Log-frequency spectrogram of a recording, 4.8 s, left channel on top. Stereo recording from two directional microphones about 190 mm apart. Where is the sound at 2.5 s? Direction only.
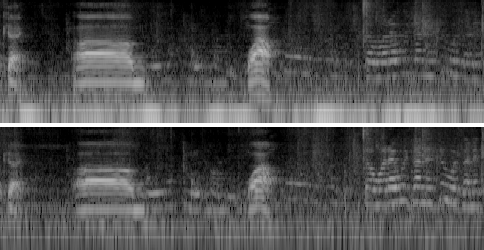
40° left (ahead or behind).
